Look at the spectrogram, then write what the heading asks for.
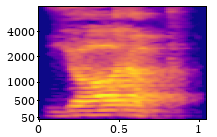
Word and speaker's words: Europe: E+U अगर कहीं हो तो ई और यू की आवाज यू रहेगी किसी शब्द के शुरुआत में, ई की आवाज साइलेंट रहेगी, नहीं आएगी। जैसे EUROPE, यूरोप। यूरोप नहीं बोला जाएगा, ई को शुरुआत में साइलेंट रखा जाएगा, यू के बाद वाले वर्ड से आवाज निकलेगी, यानी कि यू से आवाज निकलना शुरू होगी, यूरोप।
